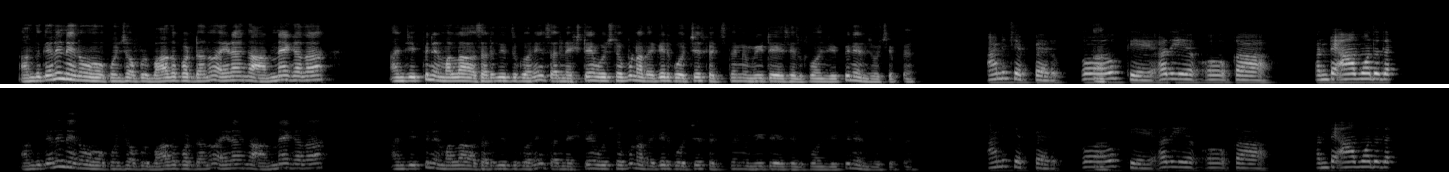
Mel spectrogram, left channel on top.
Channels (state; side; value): quieter; right; 19.9 dB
